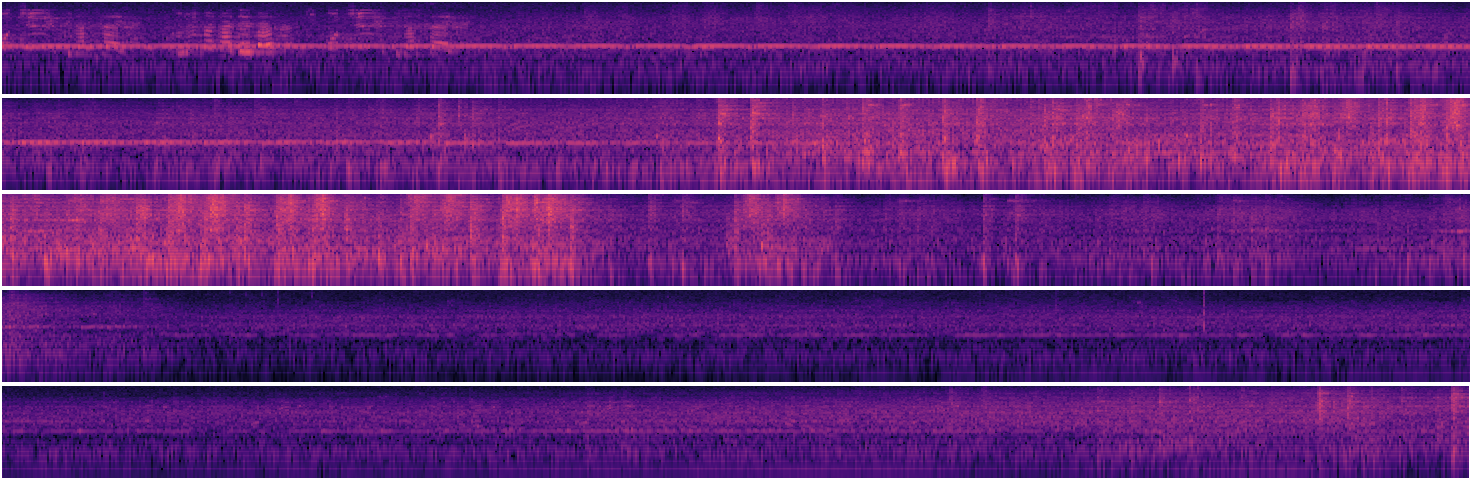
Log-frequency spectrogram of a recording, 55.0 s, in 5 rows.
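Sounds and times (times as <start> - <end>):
diesel railcar whine: 0.0 - 55.0
train rumble: 0.0 - 55.0
wheels clacking over rail joints: 7.2 - 35.1, 51.0 - 55.0.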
